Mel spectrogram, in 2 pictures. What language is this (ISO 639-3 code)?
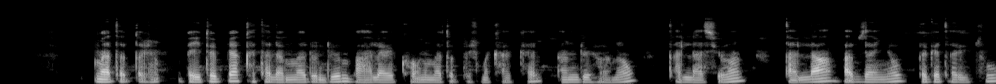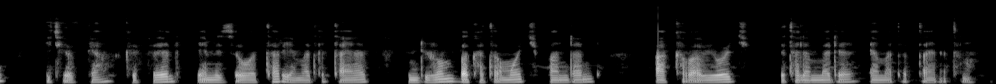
amh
